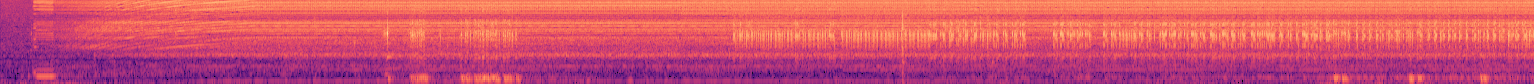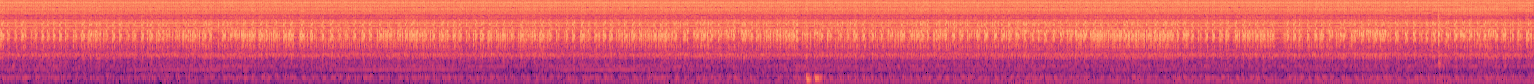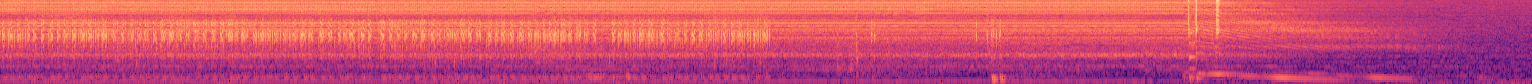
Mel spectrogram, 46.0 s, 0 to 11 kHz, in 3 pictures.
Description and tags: Seagate Medalist 4321 - 5400rpm - BB
A Seagate hard drive manufactured in 1998 close up; spin up, writing, spin down. (st34321a)
disk, drive, hard, hdd, machine, motor, rattle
